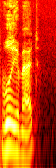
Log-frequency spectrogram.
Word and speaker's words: Willamette: I believe it's pronounced Willamette. – Willamette. I actually have a friend that went to it. His way of saying it, he had a little phrase. It's Willamette, damn it.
